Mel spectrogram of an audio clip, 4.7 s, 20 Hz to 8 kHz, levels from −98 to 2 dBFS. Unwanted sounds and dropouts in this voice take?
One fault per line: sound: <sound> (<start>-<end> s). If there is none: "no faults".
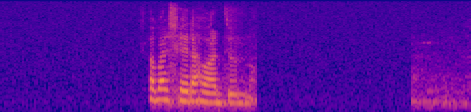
no faults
